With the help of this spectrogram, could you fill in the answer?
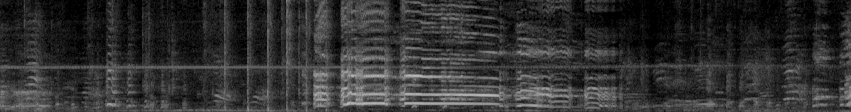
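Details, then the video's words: A crow from a Kokok Balenggek cock, the Solok, West Sumatra breed whose crowing climbs in tiers, rings out loud and drawn-out after scattered clucks and knocks, with stepped breaks near the end. "Ayam kukuak balenggek ayam asli solok sumbar"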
